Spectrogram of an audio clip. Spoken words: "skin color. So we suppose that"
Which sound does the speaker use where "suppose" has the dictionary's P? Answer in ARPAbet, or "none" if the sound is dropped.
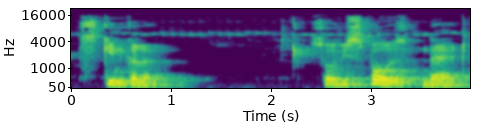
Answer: P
